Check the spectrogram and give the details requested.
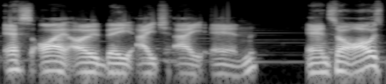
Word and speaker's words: Siobhan: has a lady in it and her name is spelled S I O B H A N. And so I was pronouncing it phonetically, Saban.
